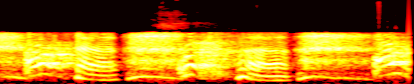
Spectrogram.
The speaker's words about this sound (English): Can you tell that dog to shut the fuck up? Oh, my God, I can barely hear you.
